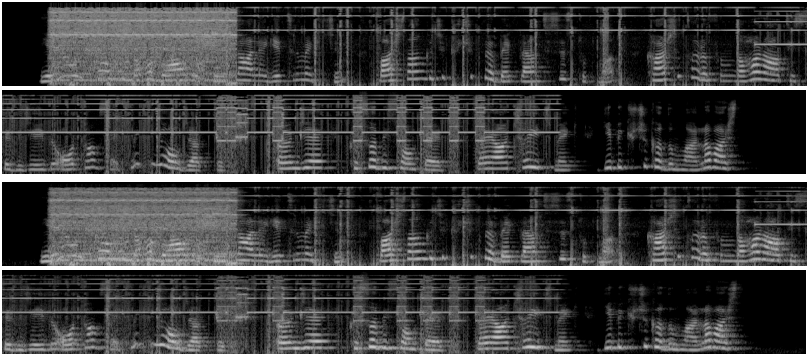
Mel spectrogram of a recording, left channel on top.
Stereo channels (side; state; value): both; normal; correlation 0.36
